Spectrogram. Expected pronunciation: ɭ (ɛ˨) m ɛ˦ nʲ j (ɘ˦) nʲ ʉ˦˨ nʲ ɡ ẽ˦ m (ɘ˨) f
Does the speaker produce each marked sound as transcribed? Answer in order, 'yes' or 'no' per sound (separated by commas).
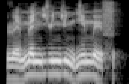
yes, no, yes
